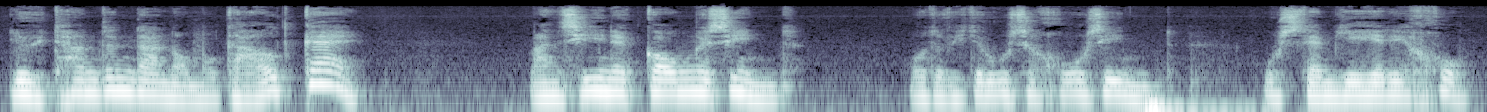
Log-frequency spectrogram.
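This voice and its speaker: A woman's voice: sits low, normal speed, breathy edge. A woman with a Swiss German accent telling a Bible story to children, acting out the characters' voices. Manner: lively, acts out the characters' voices.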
